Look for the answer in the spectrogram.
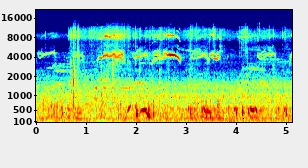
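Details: Soft, guttural pigeon coos rising and falling in short rolling bursts, accompanied by clear, thin whistled chirps from smaller birds overhead.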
